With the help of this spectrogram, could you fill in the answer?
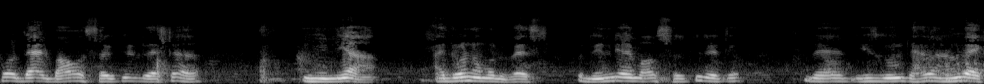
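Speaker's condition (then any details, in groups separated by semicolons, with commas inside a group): Speech loss after head injury; speech lost after accident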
